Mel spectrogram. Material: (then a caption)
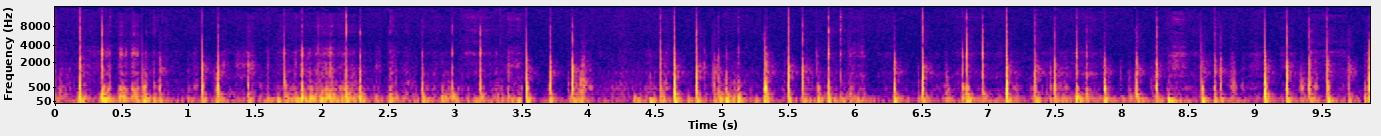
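Wood, cork. Long nails tap and scratch the cork top and rim of a small, hollow hexagonal wooden box. Quick, dry, clicky taps come in uneven bursts, each dying away almost at once over a soft, hollow low thump. Brief stretches of scratching rustle between them.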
